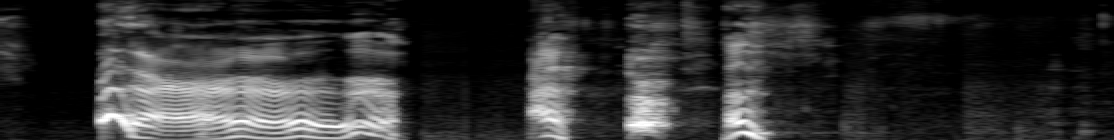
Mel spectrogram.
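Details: Pet dog Peppi vocalizes indoors, wanting a cow's skull: one long wavering, moaning yowl of about a second and a half, then three short rising-falling yelping syllables in quick succession before silence.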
